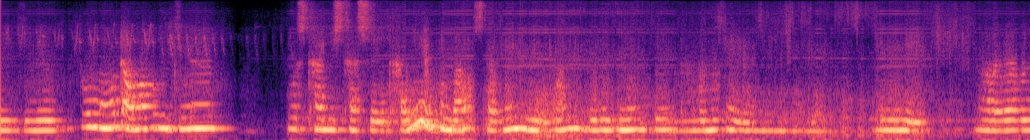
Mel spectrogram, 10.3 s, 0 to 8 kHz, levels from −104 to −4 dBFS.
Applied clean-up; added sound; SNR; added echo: neural separator model SepFormer DNS4.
